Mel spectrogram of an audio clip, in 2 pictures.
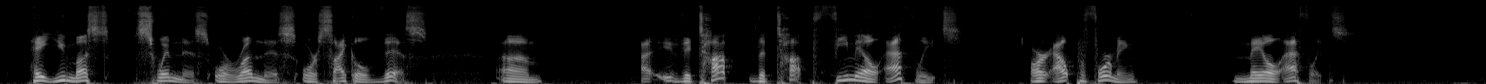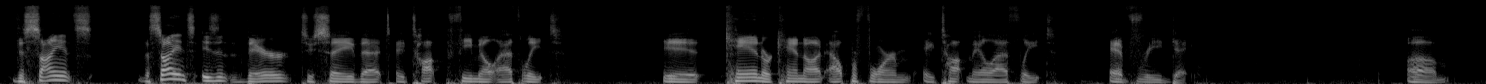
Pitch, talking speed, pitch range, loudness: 120 Hz, 95 wpm, 95-145 Hz, -33 LUFS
